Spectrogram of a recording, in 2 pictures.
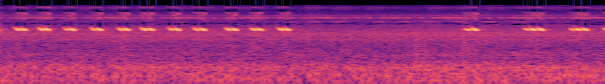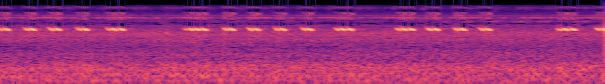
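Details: Carolina ground cricket producing a sound illusion: short high double-pulsed chirps in rapid series, about four per second, with a pause mid-clip before the series resumes, over a steady faint high background hiss.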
